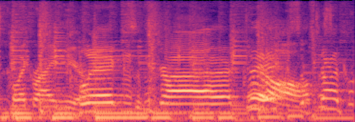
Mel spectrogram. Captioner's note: laugh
